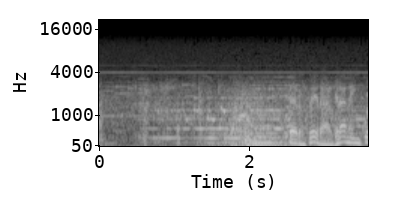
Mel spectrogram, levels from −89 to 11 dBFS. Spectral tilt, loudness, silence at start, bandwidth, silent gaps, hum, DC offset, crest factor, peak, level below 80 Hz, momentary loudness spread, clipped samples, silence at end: -8.5 dB/octave; -17 LUFS; 0 s; 10 kHz; none; none; 1%; 14 dB; -2 dBFS; -30 dBFS; 12 LU; under 0.1%; 0 s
